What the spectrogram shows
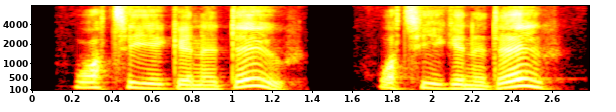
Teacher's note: The auxiliary verb and subject, are you, become ia or even ya, and going to becomes gonna. · Term: contractions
